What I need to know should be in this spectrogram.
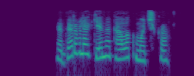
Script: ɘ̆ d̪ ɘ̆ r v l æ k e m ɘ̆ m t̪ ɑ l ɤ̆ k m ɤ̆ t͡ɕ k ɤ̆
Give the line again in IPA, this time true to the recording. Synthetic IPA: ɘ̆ d̪ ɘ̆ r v l æ k e n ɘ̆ t̪ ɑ l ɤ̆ k m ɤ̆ t͡ɕ k ɤ̆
